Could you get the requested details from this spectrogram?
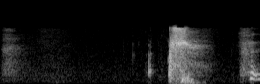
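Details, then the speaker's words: Adult with a cold repeatedly sneezing while trying to talk: a sharp inhaled build-up, then a loud explosive sneeze and the start of another; says talking makes them sneeze more. "makes me sneeze more makes me sneeze more"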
